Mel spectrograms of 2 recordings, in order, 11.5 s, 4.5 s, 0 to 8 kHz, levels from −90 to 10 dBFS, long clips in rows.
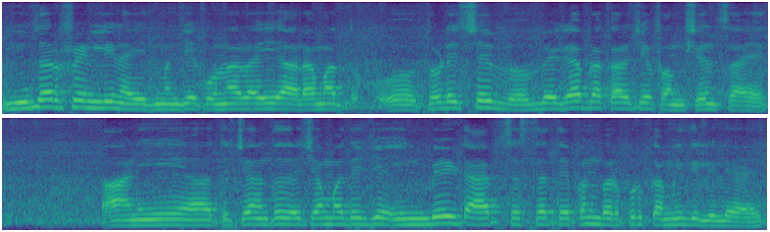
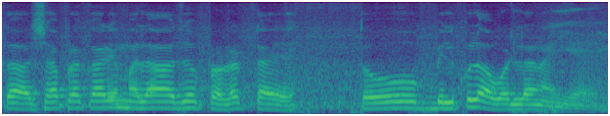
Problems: none marked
